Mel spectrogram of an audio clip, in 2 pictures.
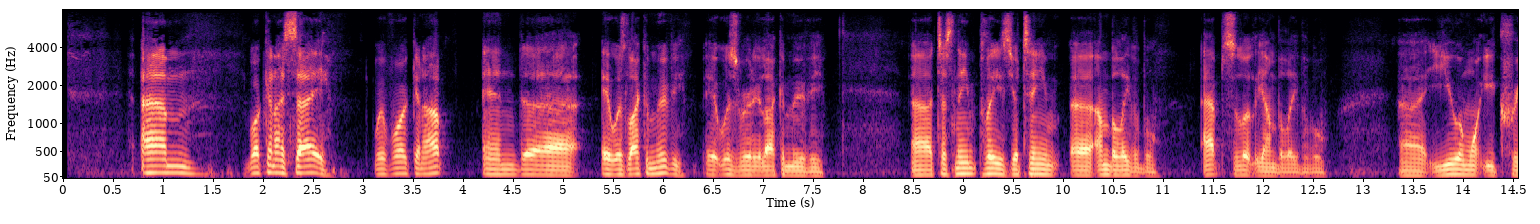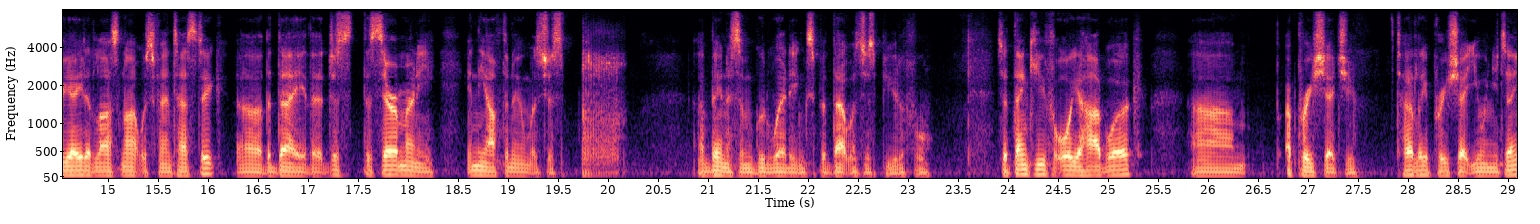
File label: testimonial; 60th annivesary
